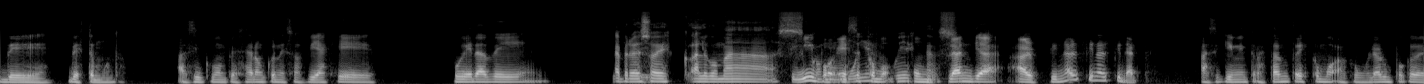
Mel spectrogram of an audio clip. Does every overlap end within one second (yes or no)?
no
